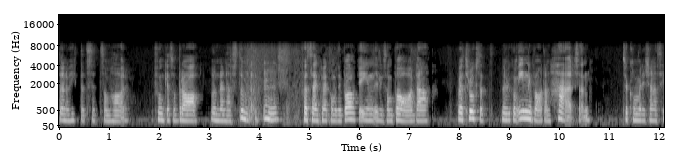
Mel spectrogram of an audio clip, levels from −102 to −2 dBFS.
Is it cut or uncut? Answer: uncut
